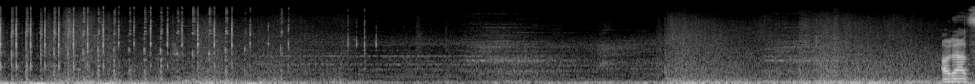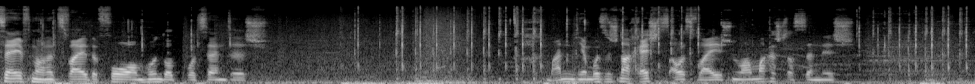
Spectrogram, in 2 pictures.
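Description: Swords clash and clang in game combat.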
